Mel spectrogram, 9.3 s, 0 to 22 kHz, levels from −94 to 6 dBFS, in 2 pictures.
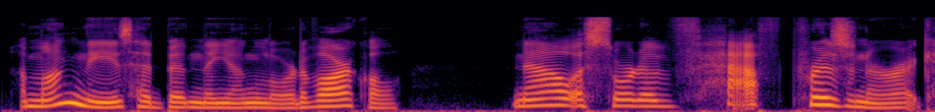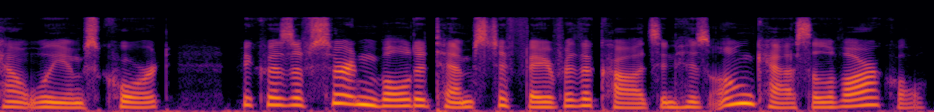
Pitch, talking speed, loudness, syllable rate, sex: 200 Hz, 220 wpm, -22 LUFS, 5.8 syllables/s, female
